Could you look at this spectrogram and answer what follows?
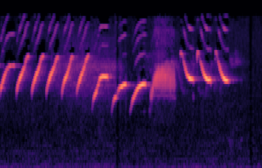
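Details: Canary singing a lively series of rising-then-falling whistled notes, roughly four per second, with a brief harsh buzzy burst midway before more clear upward-hooked whistles.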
